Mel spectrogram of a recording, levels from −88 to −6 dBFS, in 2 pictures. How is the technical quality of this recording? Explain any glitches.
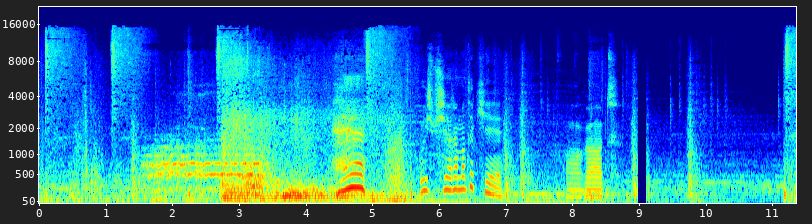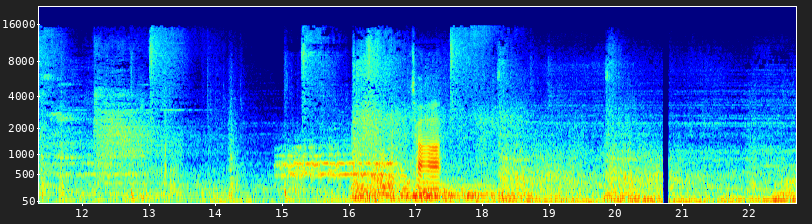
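Two brief gaps spoil it, both digital broadcast dropouts. At 8.98 s the sound snaps to silence for roughly 130 ms, resuming around 9.16 s. At 20.71 s there's a shorter hole of about 85 ms, back by 20.85 s. Each time the receiver couldn't decode good frames, so it muted with a 3 ms fade until clean ones arrived. The gap lengths fit three and two lost frames, and whatever aired meanwhile is gone.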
